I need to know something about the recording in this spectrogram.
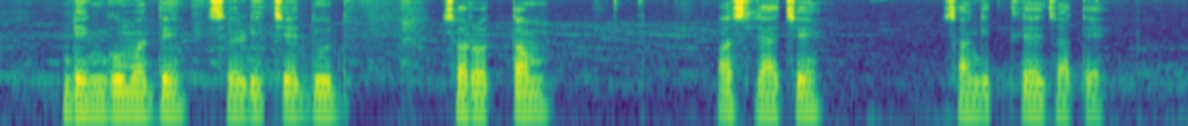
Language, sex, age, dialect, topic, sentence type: Marathi, male, 18-24, Varhadi, agriculture, statement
